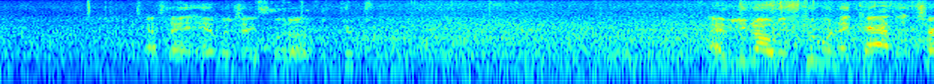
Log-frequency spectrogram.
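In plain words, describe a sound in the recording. A man preaches loudly outdoors, nearby.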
